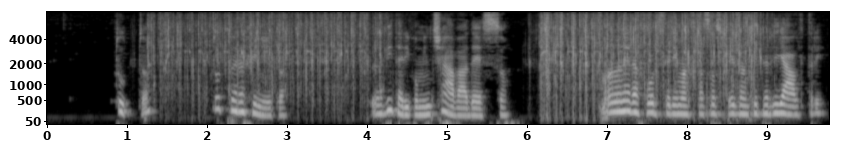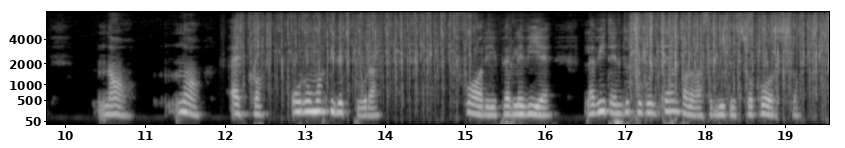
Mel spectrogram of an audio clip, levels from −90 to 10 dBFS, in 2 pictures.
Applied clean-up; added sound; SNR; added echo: none; Rattle (instrument); 10 dB; none.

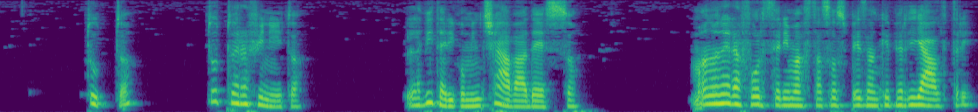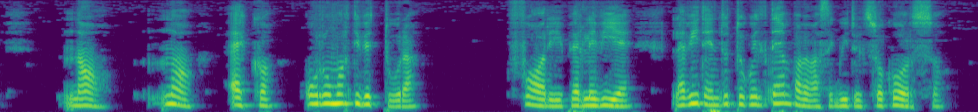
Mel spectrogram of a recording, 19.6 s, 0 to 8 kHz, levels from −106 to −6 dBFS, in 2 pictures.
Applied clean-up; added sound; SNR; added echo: none; none; none; none.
